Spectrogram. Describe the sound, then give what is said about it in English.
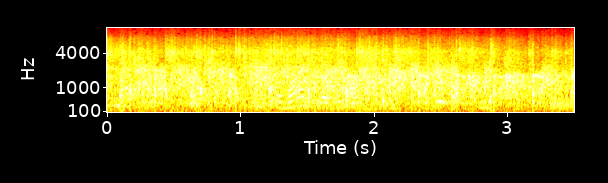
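An audience applauds to welcome a speaker with dense, steady clapping. The sound stays loud and even for the whole stretch, with no voices rising above it. “if you'll give her a hand and welcome her”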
